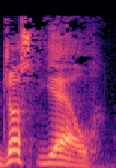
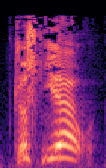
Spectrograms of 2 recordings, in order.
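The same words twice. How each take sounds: First: Said in the usual way. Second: Short, high-pitched yell; sudden demonstrative yell. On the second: Shown as a demonstration. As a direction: throw the voice up high.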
